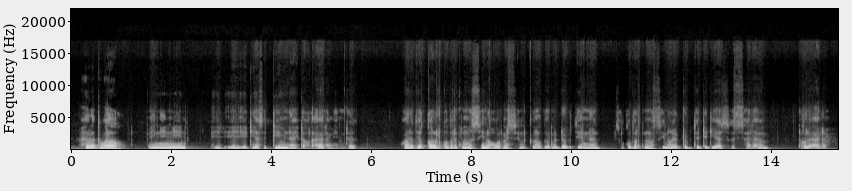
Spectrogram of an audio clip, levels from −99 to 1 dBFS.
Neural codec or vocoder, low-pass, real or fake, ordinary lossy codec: none; 19.8 kHz; real; none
